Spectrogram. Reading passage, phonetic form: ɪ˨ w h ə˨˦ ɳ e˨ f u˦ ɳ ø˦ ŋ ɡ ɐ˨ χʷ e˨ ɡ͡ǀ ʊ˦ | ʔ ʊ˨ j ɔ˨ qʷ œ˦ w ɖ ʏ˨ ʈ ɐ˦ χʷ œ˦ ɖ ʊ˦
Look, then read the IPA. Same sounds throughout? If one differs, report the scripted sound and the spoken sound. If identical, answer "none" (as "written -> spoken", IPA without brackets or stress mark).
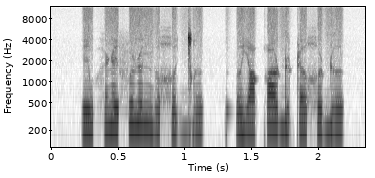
none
